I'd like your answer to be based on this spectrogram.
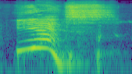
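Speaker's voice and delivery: a sudden very high squeal of yes; an eager witch yelps her yes; witch crying yes. Acted. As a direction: fling it out way up high. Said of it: "cried the witch".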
